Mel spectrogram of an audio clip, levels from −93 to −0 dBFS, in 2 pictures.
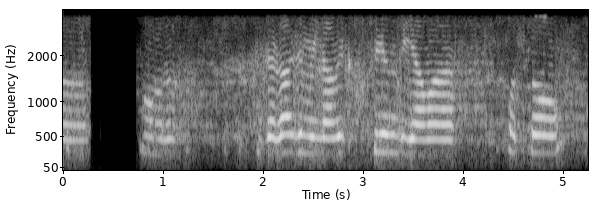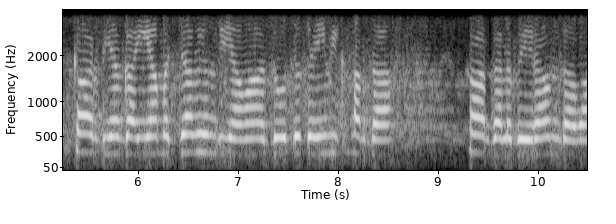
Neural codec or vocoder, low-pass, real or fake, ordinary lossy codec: none; 3.6 kHz; real; none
